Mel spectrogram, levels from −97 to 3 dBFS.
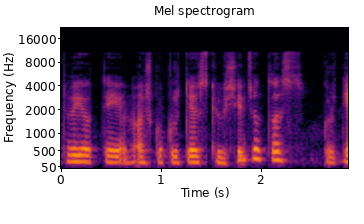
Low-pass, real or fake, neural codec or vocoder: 10.8 kHz; fake; codec, 24 kHz, 3 kbps, HILCodec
